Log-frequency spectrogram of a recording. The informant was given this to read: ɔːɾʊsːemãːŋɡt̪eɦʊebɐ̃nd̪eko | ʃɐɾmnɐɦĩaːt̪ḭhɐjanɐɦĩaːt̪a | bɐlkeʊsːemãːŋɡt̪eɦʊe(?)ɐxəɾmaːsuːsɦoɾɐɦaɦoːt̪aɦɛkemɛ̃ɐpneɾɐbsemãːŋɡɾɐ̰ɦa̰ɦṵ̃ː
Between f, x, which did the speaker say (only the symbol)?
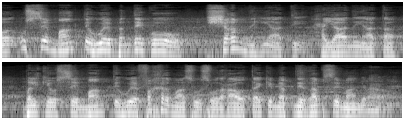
f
